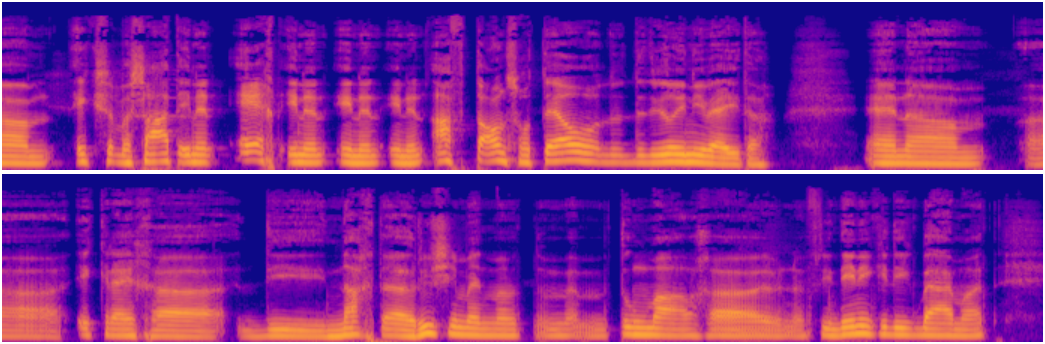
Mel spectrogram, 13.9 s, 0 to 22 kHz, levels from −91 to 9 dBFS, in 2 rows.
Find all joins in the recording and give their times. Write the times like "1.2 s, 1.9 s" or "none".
none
